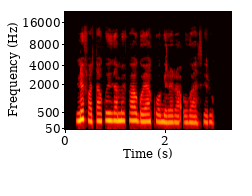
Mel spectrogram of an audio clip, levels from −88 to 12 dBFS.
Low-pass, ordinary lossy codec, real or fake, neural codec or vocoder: 14.4 kHz; AAC, 64 kbps; real; none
